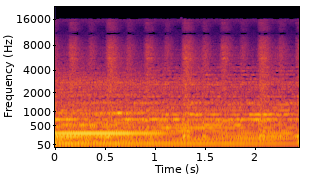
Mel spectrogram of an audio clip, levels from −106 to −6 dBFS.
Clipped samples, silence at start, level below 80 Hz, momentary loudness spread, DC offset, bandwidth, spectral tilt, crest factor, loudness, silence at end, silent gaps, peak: under 0.1%; 0 s; -32 dBFS; 7 LU; under 0.1%; 16 kHz; -6 dB/octave; 14 dB; -24 LUFS; 0 s; none; -10 dBFS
